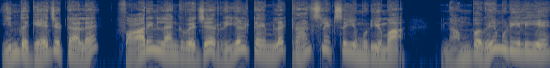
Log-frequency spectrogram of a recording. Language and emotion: Tamil, surprised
